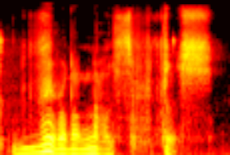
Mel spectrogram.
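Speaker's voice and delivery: odd fantasy creature voice. Asked to try an impression, doing a Gollum voice. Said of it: "in the Gollum voice".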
